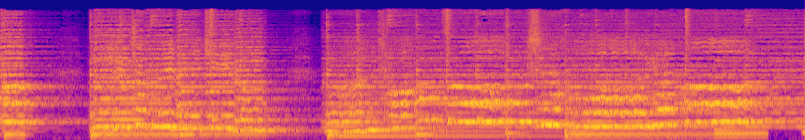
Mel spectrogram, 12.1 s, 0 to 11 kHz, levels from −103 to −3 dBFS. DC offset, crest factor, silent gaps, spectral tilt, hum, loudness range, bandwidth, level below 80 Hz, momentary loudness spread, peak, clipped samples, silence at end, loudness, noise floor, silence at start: under 0.1%; 14 dB; none; -5.5 dB/octave; none; 5 LU; 9.2 kHz; -44 dBFS; 10 LU; -4 dBFS; under 0.1%; 0 s; -17 LUFS; -40 dBFS; 0 s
